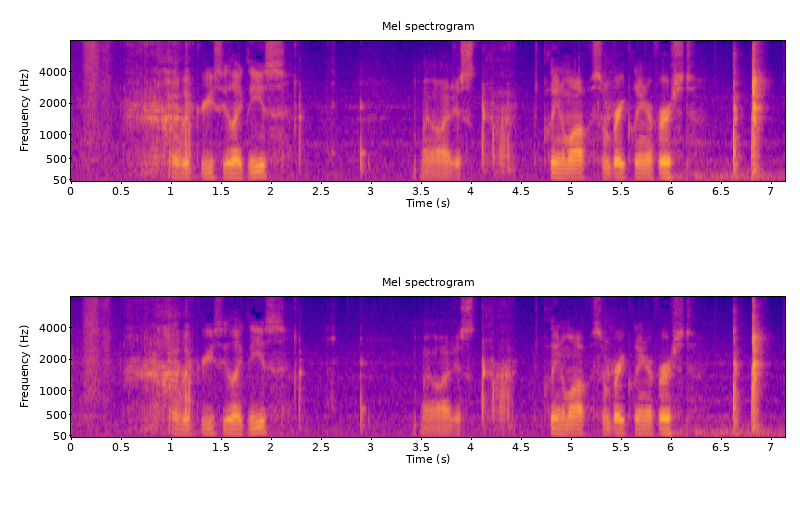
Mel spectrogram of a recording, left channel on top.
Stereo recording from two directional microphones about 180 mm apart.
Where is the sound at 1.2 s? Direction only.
15° left (ahead or behind).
